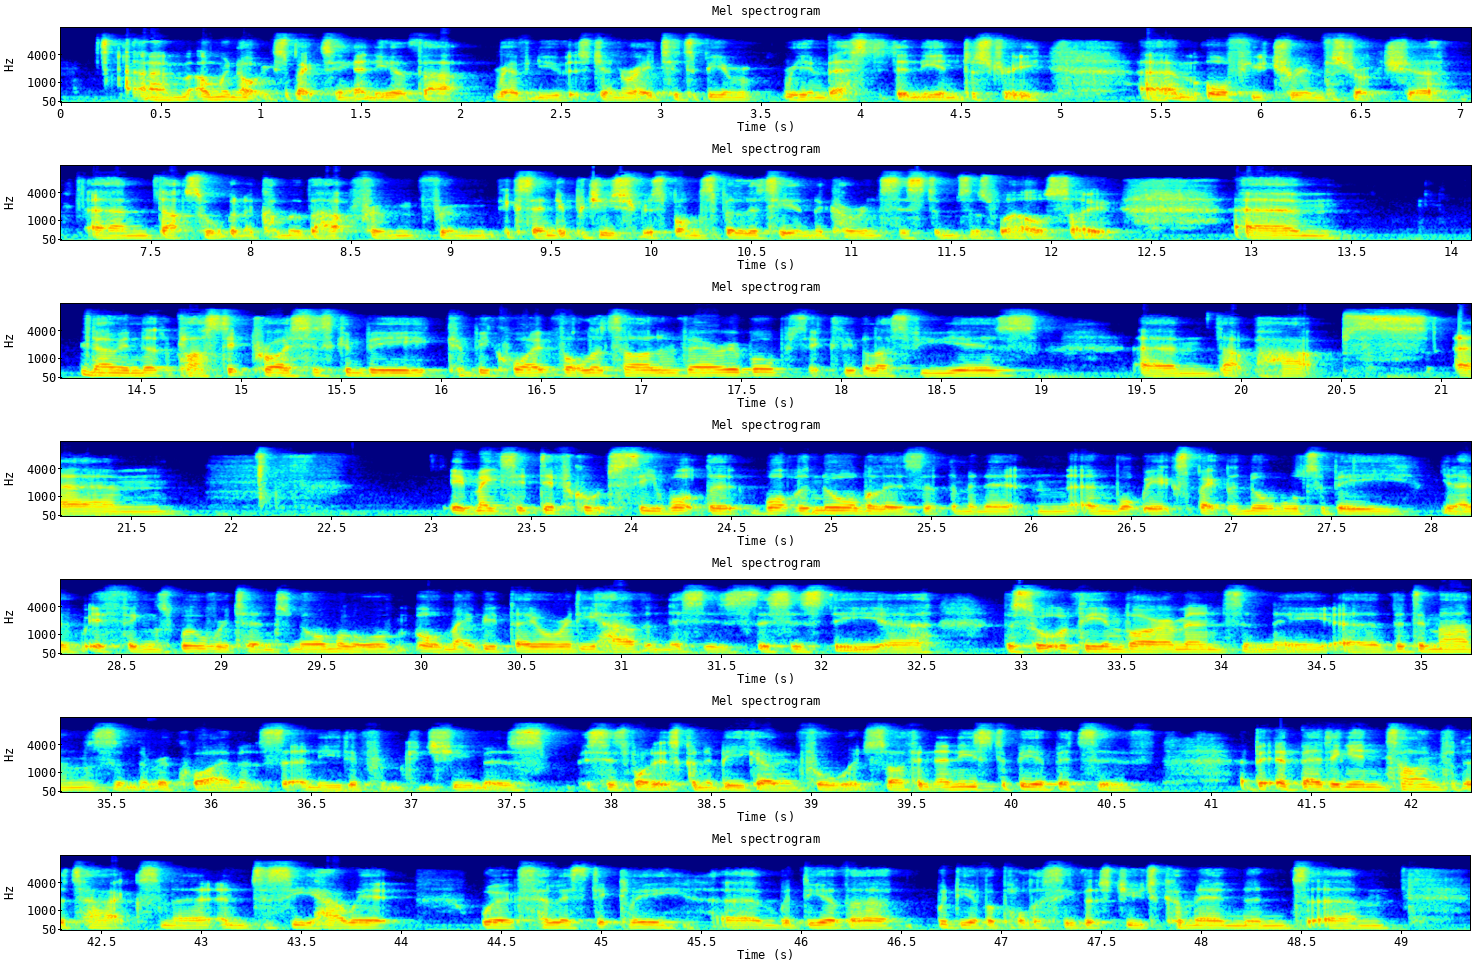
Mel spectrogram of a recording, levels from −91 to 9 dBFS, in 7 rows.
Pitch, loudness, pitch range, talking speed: 125 Hz, -19 LUFS, 120-135 Hz, 215 wpm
